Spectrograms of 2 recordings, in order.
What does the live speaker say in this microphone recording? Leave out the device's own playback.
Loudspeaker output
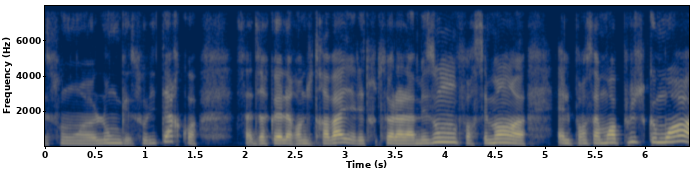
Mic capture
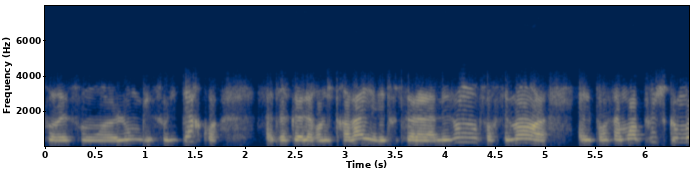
none

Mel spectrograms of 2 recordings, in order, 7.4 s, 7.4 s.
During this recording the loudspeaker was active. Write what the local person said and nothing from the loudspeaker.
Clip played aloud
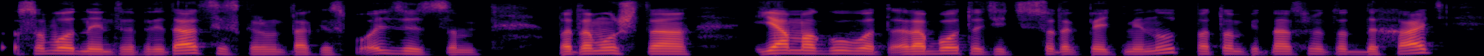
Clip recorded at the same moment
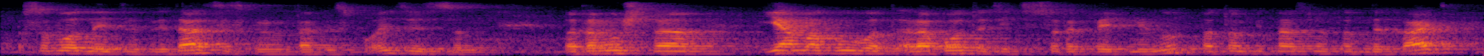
none

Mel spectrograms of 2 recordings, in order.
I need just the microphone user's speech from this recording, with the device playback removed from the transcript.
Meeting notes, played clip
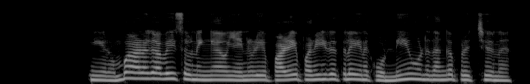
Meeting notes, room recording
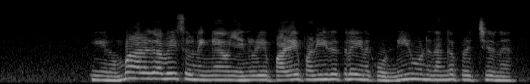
none

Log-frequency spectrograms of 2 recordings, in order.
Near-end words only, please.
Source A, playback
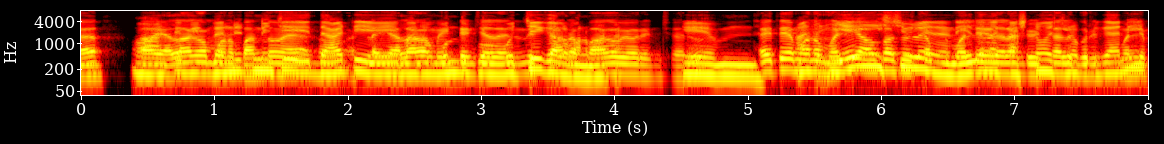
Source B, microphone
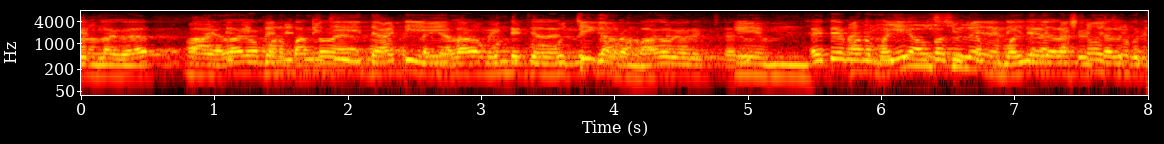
none

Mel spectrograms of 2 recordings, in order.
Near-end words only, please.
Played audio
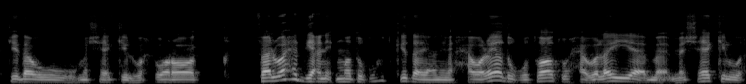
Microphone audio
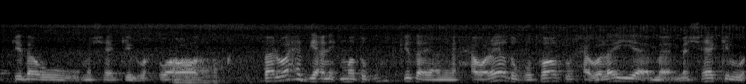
آه،

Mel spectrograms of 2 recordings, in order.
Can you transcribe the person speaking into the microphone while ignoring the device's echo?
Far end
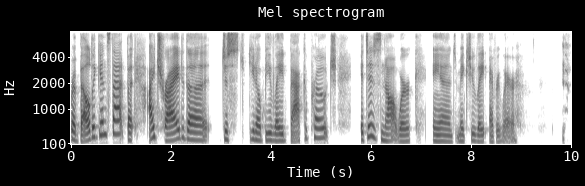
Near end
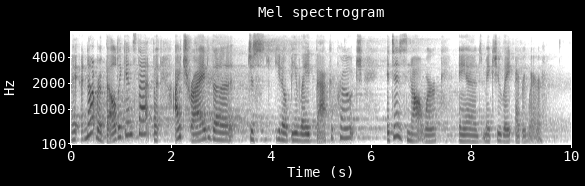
none

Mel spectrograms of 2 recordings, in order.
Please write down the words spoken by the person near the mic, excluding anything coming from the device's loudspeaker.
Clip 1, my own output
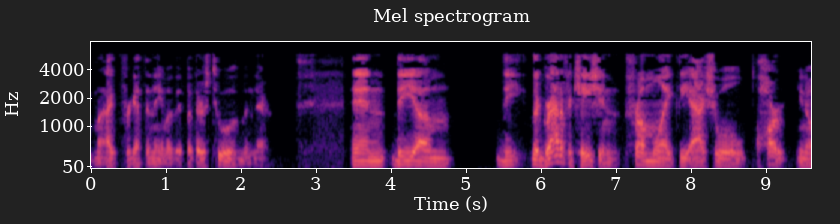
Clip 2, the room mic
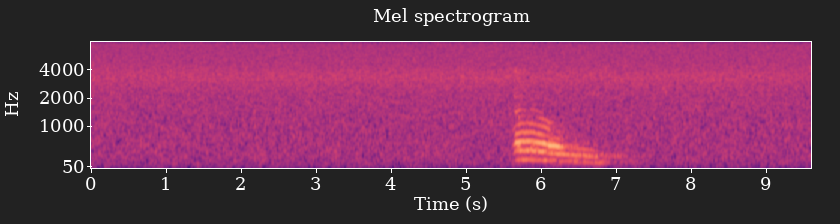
Mm.

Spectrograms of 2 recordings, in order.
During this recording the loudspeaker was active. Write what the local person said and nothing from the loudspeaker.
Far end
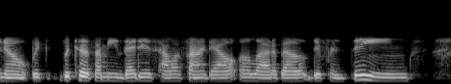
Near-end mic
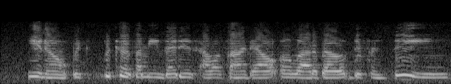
none

